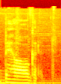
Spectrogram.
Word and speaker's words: Beograd: Naprimjer, evo možda najsveži, svi izgovaraju Beograd, Beograd, Beograd. Najjednostavnije je Beograd. To je kratko uzlazni akcent na ovome O. Tako Beograđani izgovaraju.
